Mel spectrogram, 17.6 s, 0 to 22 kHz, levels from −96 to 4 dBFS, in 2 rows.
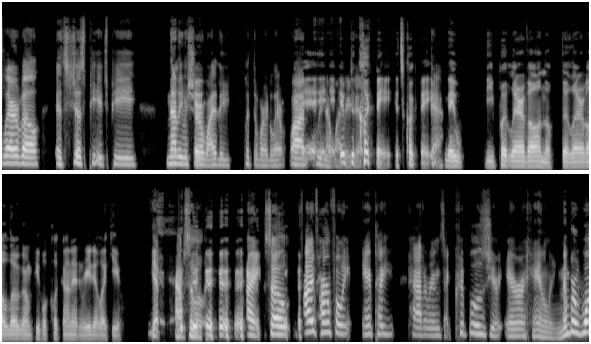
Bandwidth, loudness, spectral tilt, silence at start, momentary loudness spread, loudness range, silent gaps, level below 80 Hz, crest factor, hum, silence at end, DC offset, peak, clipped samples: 14.5 kHz; -20 LUFS; -5.5 dB/octave; 0 s; 13 LU; 6 LU; 0.71-0.75 s, 2.40-2.45 s, 3.49-3.53 s, 7.01-7.05 s, 8.31-8.35 s, 10.72-10.95 s, 14.06-14.10 s; -66 dBFS; 18 dB; none; 0 s; under 0.1%; -2 dBFS; under 0.1%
